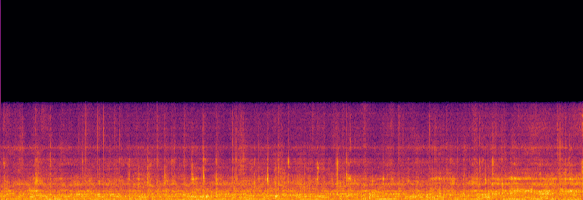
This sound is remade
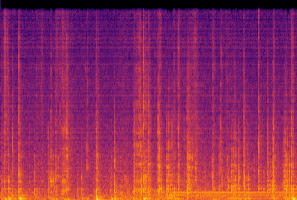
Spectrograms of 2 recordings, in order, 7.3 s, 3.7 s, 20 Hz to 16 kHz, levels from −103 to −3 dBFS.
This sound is remade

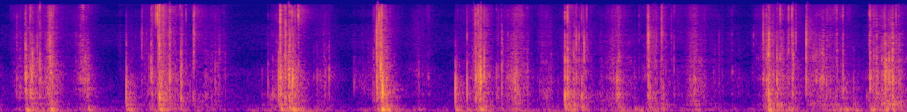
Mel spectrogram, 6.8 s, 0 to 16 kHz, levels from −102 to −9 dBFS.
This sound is recorded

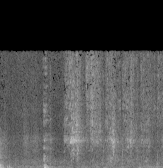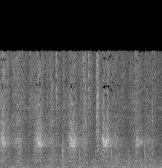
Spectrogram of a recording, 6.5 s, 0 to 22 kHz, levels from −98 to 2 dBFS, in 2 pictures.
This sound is recorded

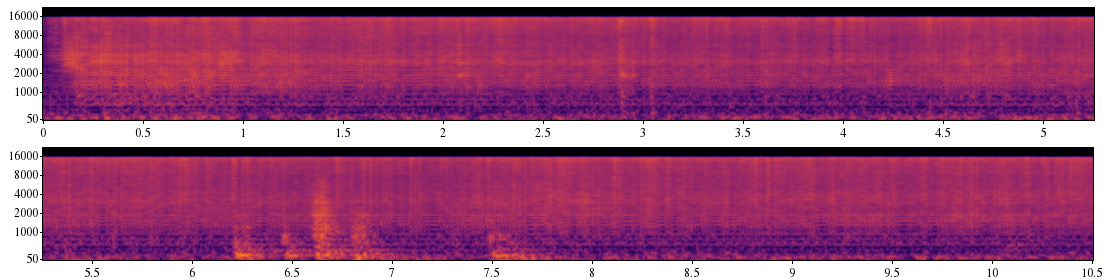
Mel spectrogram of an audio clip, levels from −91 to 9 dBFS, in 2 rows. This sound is remade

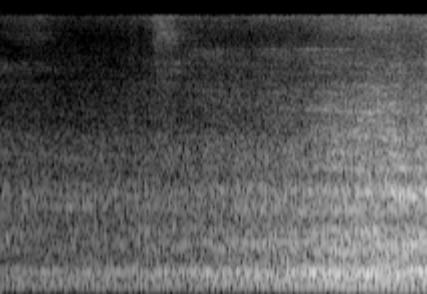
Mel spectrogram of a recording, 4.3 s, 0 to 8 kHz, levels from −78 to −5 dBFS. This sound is recorded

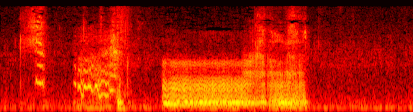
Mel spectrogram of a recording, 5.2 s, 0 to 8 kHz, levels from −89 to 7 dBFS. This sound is recorded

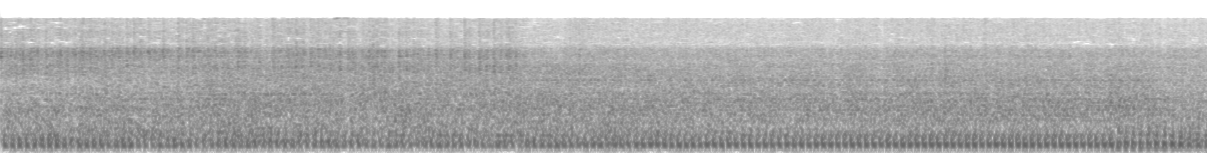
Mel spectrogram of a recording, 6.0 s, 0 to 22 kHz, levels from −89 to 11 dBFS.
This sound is recorded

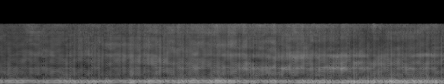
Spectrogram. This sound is remade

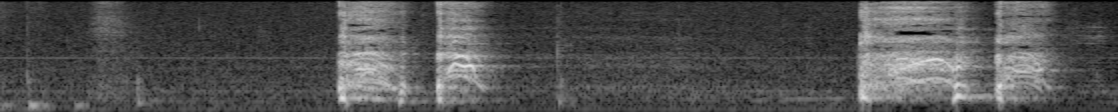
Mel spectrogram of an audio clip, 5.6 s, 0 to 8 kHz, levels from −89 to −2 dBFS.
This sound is recorded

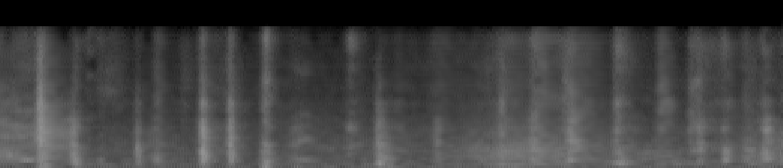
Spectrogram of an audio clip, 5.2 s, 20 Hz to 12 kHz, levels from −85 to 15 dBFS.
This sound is remade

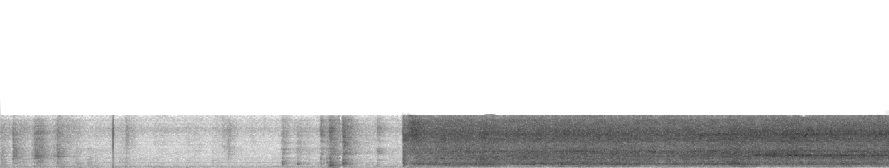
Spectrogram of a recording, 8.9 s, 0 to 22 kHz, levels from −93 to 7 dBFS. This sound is remade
